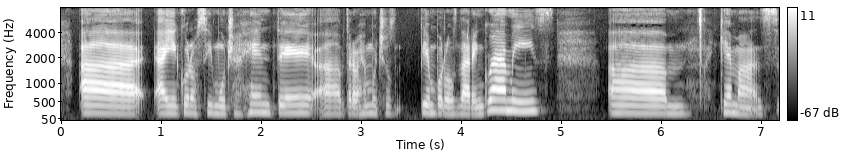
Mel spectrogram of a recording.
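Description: On a very clean recording with a silent background, a woman speaks at a very slow pace, her medium pitch following fairly even intonation. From California. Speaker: makeup artist. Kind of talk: interview. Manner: halting.

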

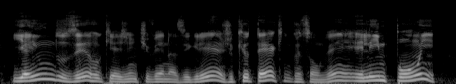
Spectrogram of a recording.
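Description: A man talks at a moderate pace, his pitch swinging very widely, in a very clean recording with a silent background. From Brazil, Londrina, Paraná. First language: Japanese (speaking Portuguese). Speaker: church audio engineer. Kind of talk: casual interview chat.

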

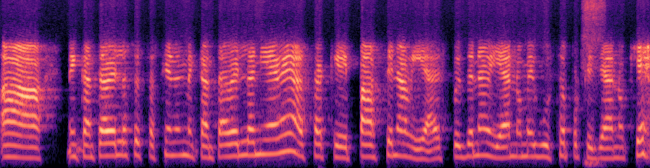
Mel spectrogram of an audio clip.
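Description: A woman talks at a fairly quick pace with hardly any pauses. Her pitch is fairly high and her intonation fairly even. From Bogotá, Colombia. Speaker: school system community liaison. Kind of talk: interview.

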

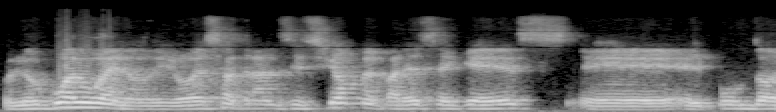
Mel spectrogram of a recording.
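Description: Using a plain, everyday voice, a man speaks at a medium pitch and moderate pace with fairly even intonation. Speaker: economist. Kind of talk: interview. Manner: measured, formal.

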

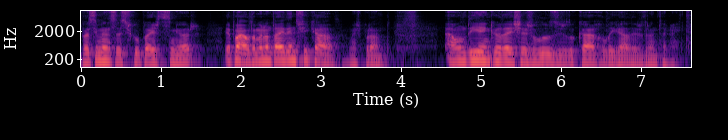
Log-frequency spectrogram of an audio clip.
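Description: Someone with a European Portuguese accent talks at a very fast pace with ordinary pitch variation. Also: man. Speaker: storyteller. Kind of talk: casual storytelling. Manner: animated; halting.

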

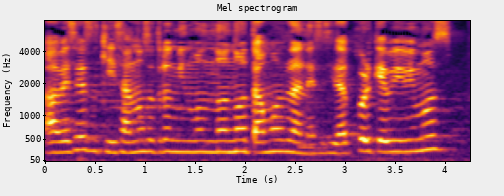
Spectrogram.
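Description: Over noticeable background noise, a woman with a fairly high pitch speaks at a moderate pace in monotone, flat intonation. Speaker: podcast co-host. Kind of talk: casual chat about faith.

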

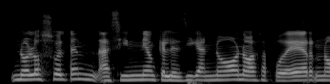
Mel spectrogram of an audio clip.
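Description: Here is a woman with an ordinary speaking voice. Her pitch is medium. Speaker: entrepreneur and sports photographer. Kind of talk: interview conversation.

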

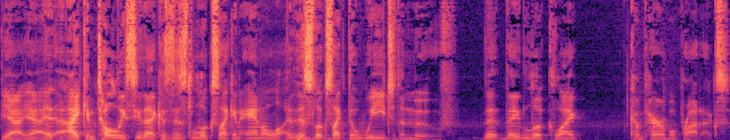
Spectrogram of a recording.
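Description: A normal speaking voice from a man, medium in pitch, at a fairly quick pace with ordinary pitch variation. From Texas. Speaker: video game podcast guest. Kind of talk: casual chat.

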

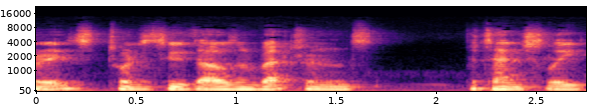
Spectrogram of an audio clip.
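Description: Somewhat breathy, a man speaks at a fairly low pitch in a monotone, flat intonation. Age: 30s. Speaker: podcast host and army veteran. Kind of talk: casual chat.

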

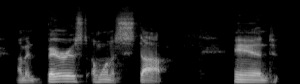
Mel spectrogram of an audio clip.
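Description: A man at a medium pitch and fairly quick pace, ordinary in pitch variation, on a very clean recording with a silent background. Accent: American. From US West, Los Angeles area. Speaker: baseball color commentator, former player. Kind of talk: casual interview.

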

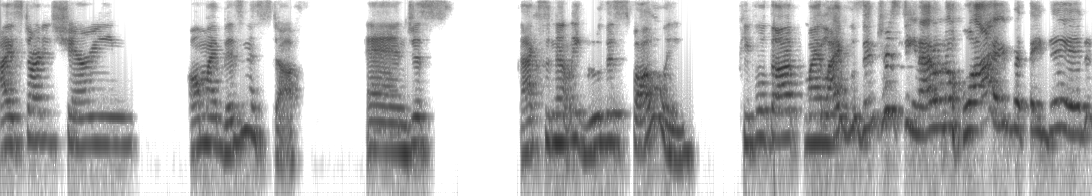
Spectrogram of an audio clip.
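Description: With an American accent, a woman speaks at a moderate pace in a fairly high, bright, sharp tone with very wide pitch swings. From Texas, San Antonio. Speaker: blogger and publisher. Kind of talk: casual chat.

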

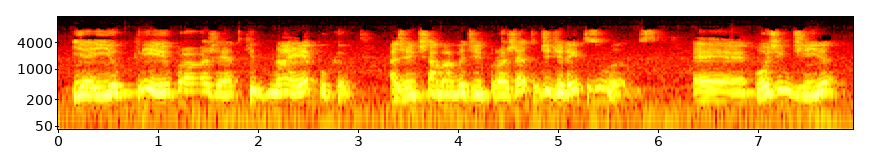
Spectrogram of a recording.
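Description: A man's voice at very even loudness and a fairly slow pace. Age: 20s. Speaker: educator. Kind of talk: interview conversation.

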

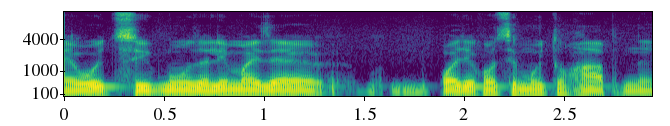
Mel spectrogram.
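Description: At a very fast pace, a man speaks in a dark, mellow tone with a fairly low pitch. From São Paulo state interior, Brazil. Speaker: rodeo bull rider and herd manager. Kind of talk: interview.

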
